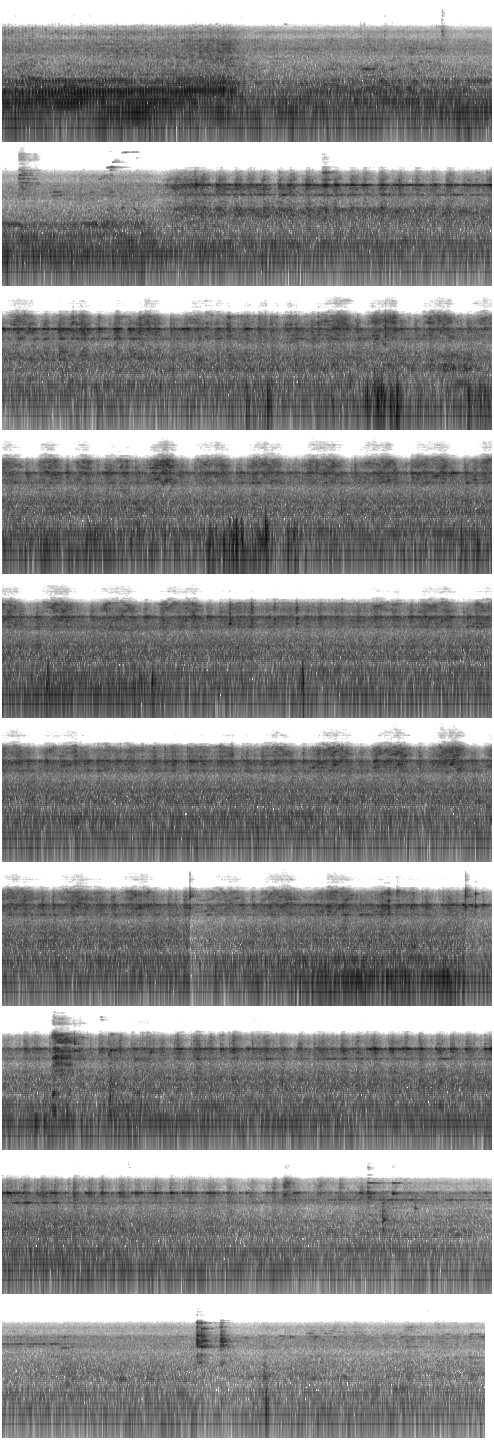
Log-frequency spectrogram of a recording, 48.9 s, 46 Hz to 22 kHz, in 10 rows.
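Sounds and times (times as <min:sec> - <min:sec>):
lathe whining: 0:06.3 - 0:44.6.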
